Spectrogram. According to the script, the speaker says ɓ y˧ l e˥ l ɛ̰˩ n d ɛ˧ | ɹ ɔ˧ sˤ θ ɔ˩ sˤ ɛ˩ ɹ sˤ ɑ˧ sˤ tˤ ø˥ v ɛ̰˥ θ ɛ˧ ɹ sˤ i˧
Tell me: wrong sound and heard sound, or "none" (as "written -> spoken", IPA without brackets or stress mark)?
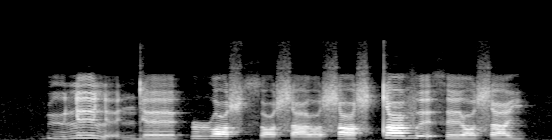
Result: none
